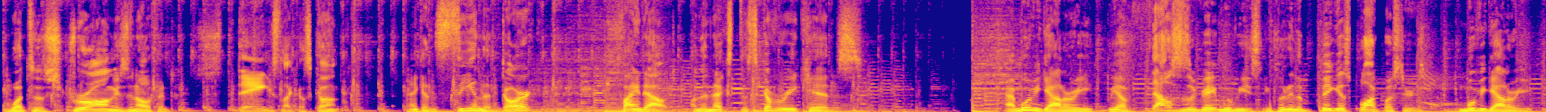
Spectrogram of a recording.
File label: VO promo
